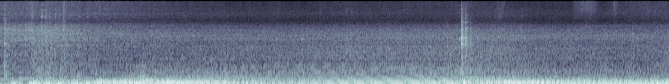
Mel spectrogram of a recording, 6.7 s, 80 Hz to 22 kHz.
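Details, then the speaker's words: 1987 Acura Integra that fired after a little cranking: deep, uneven idle that lopes and stumbles; disabling cylinder one makes it stumble, cylinder two brings no change, so cylinder two is dead; owner doubts spark, borescope showed nothing. "all right the demonstration cylinder one is fine you can hear it stumble cylinder 2 is the one that has the problem no change"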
